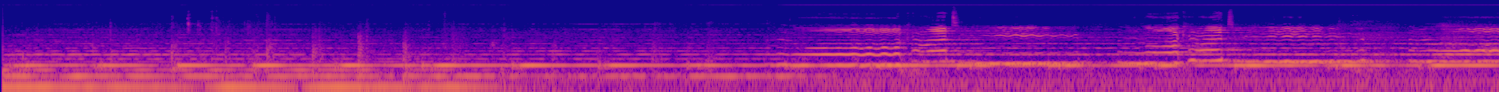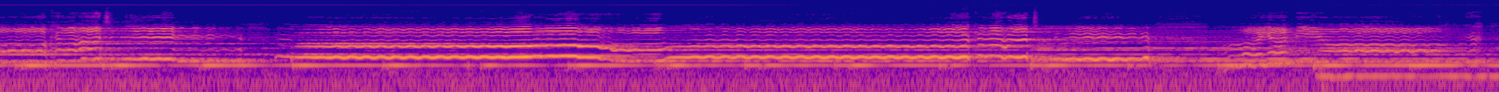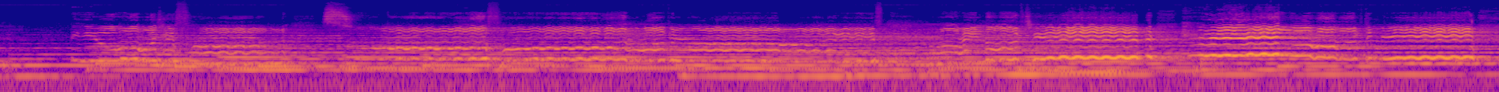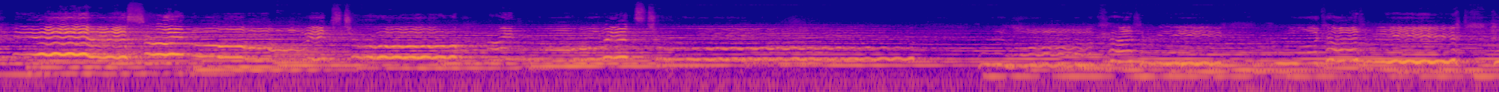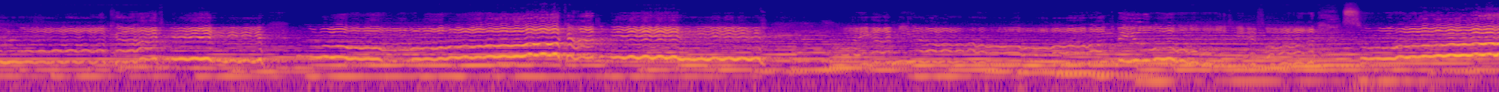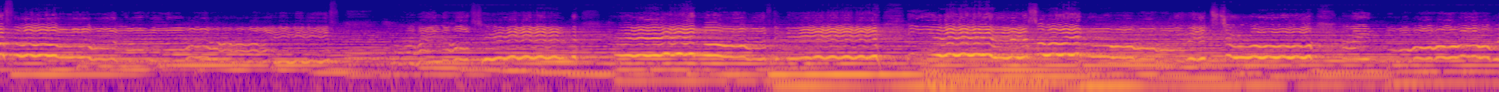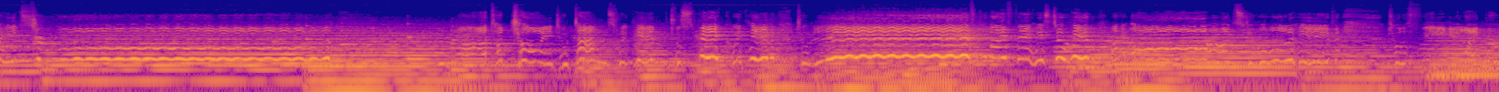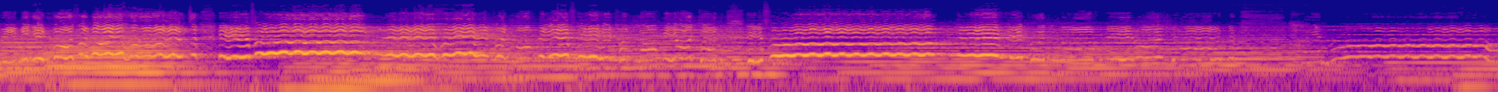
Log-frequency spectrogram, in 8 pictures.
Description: mezzo soprano
In this live performance recording
electro-acoustic orchestral texture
